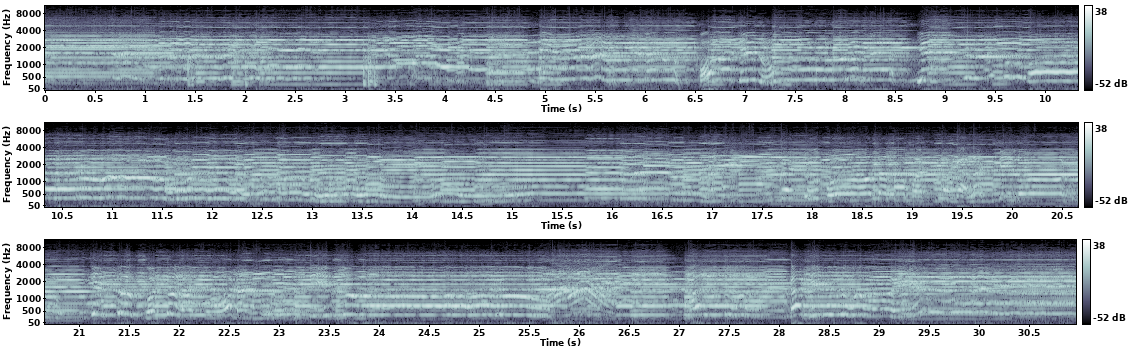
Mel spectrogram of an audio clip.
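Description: A male stage actor singing a Telugu padyam (drama verse) at length in a drawn-out, ornamented melodic style, over a harmonium that holds sustained notes beneath the voice.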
